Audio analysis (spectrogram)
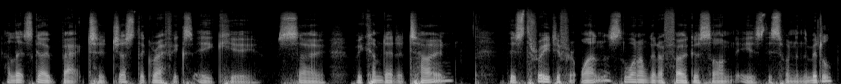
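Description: A middle-aged man teaching music software step by step in a steady, explaining way with small fillers, from a small room at his desk. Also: low-pitched, gravelly, dry recording. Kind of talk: screen-recorded software tutorial.

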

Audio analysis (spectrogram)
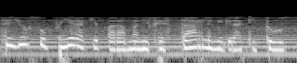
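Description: A woman's voice: mid-range voice, normal speed, heavy background noise, lightly acted. An actress with a Mexican accent playing a dutiful, resigned young countrywoman in a radionovela, speaking formally and earnestly. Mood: resolute, self-sacrificing. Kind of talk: golden-age radionovela acting. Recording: tinny vintage radio recording, loud music.

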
